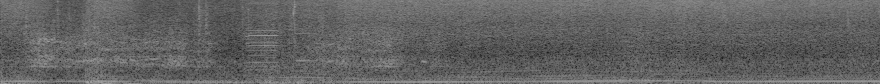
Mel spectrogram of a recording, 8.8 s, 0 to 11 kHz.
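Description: A car driven hard in GTA 5 Online, a sustained engine drone with long tire skids and squeals as it slides through turns, loud and continuous, with brief talk.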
